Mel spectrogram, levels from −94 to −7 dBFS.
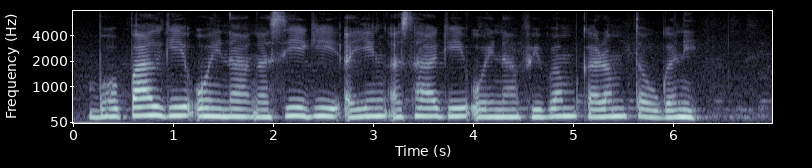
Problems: constant background noise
